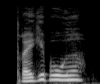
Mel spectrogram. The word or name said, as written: drikkebror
